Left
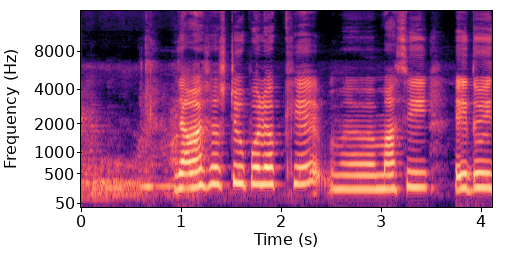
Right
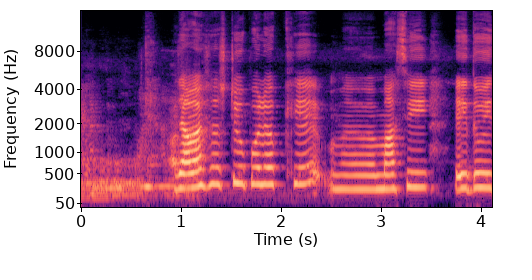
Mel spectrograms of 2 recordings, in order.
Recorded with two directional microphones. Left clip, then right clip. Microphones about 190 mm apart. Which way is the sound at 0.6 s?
20° left (ahead or behind).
